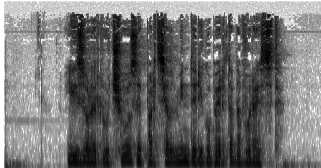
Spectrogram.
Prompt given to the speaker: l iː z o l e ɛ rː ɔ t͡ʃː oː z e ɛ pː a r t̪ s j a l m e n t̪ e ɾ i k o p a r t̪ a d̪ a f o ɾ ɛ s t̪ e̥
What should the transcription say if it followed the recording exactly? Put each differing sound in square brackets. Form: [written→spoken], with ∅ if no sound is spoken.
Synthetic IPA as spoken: l iː z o l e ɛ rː [ɔ→u] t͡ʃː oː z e ɛ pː a r t̪ s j a l m e n t̪ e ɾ i k o p [a→ɛ] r t̪ a d̪ a f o ɾ ɛ s t̪ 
